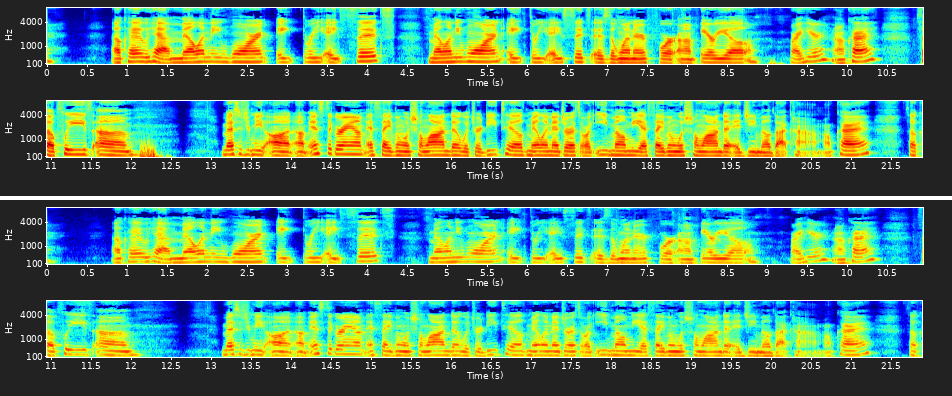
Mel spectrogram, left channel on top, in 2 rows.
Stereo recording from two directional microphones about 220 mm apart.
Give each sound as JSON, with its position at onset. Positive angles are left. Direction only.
{"t": 0.7, "sound": "speech", "side_deg": 40}
{"t": 13.1, "sound": "speech", "side_deg": 35}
